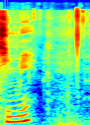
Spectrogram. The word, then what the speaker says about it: Tine: here's where the change comes in Ard Rí of Tine so apparently it's pronounced "chimmy" in Irish Gaelic anyways this here is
